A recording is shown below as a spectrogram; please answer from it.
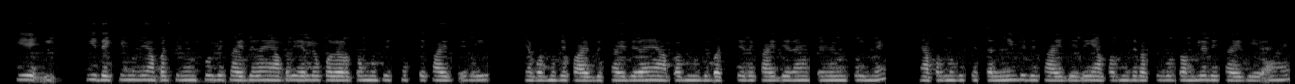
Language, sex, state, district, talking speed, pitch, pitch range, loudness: Hindi, female, Uttar Pradesh, Jalaun, 280 wpm, 195 Hz, 190-200 Hz, -30 LUFS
